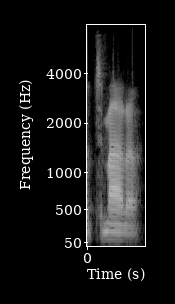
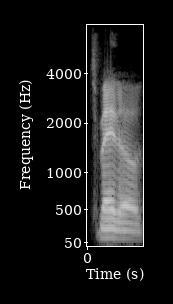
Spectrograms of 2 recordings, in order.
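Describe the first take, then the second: First: Tomato said "to-MAH-to". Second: Tomato said "to-MAY-to". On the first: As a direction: say tomato with an open AH in the middle. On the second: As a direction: say Tomato with a long AY in the middle. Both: Shown as a demonstration. Tomato, tomato idiom, two pronunciations.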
